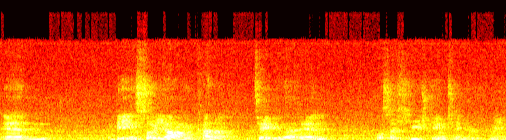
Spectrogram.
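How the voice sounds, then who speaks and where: A man's voice: on the low side, steady tone, normal speed. A young man from Peru, a real estate agent guest, telling his story in an earnest, reflective way. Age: young adult. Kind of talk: casual interview. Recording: echoey room, far from mic, noisy.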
